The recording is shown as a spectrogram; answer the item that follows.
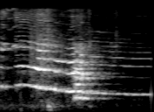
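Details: Pet dog Petunia, wanting to play with Stella, gives a dolphin-like squealing whine indoors: one high tonal note that slides gently downward and holds steady, rich in overtones, with no other sounds.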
